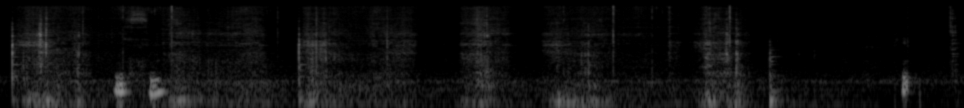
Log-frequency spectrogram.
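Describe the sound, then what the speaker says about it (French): Mustard seeds and spices dry-roast in a pan while being stirred, giving a soft, continuous rasping crackle with faint pops and scraping; a voice speaks briefly over it. "Je sais pas si vous pouvez entendre. Les épices, là, c'est la moutarde qui fait le son comme ça."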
